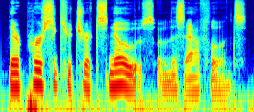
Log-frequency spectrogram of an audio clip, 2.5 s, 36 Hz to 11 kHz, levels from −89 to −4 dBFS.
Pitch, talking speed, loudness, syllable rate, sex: 130 Hz, 140 wpm, -18 LUFS, 4.8 syllables/s, male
